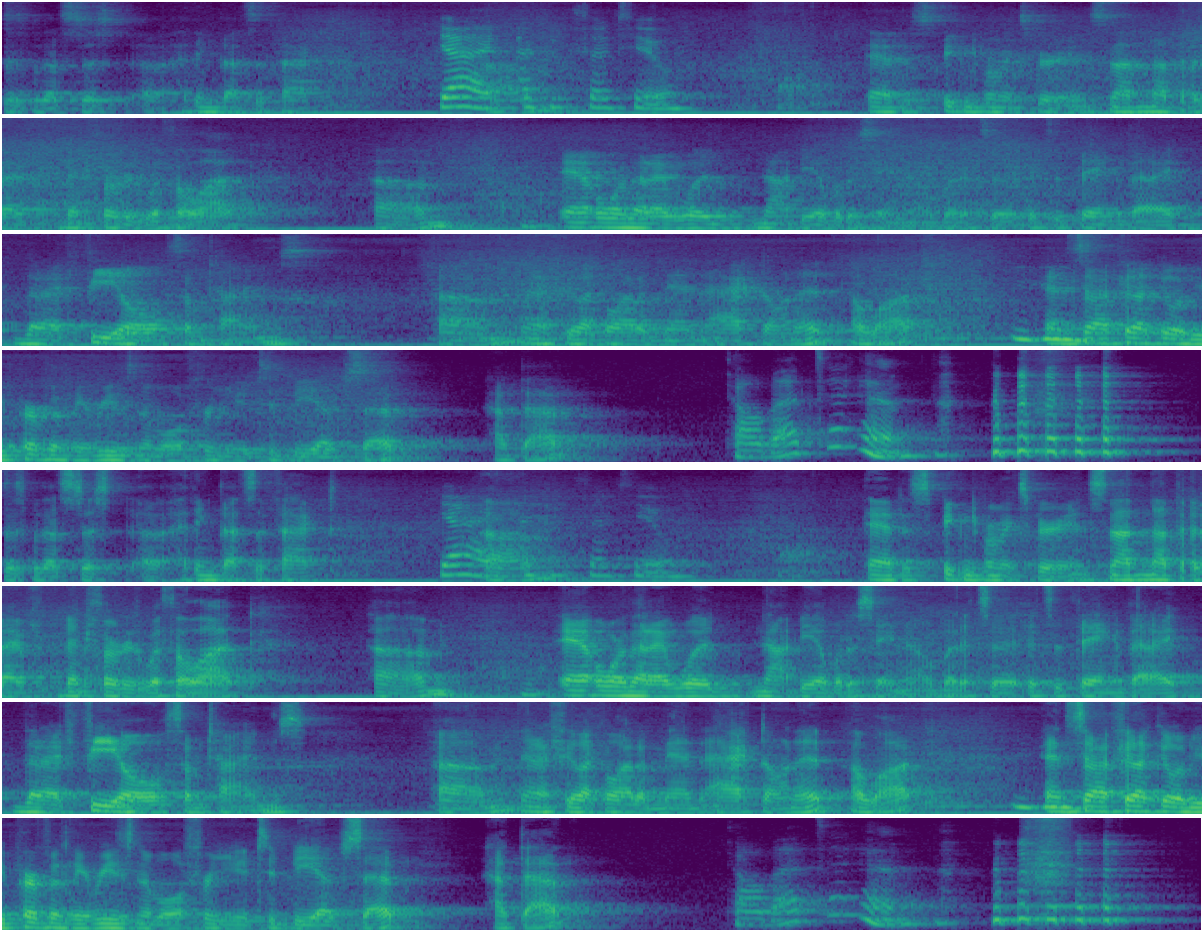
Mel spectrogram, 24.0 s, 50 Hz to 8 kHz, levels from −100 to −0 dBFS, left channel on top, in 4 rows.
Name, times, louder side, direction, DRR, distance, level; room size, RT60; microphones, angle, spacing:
voice 1, 0.0-1.6 2.4-2.8 4.3-7.4 7.8-8.3 8.6-13.5 14.1-16.6 17.2-20.1 20.4-20.9 23.2-23.3, right 4 dB, 80° right, 0.5 m, -35 dB
sound 1, 0.8-20.0, left 1 dB, 80° left, 1.1 m, -52 dB
voice 2, 2.2-3.4 17.0-17.4 21.6-23.6, left 3 dB, 45° left, 0.3 m, -37 dB
sound 2, 13.2-19.4, equal, 15° left, 0.7 m, -57 dB
5.9 x 5.1 x 6.1 m
head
